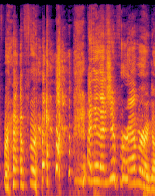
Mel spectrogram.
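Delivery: high giggly voice; laughing. Real, not acted. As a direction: laugh through the words. Laughing at himself.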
